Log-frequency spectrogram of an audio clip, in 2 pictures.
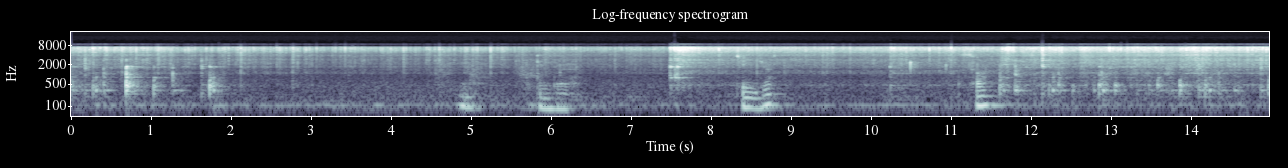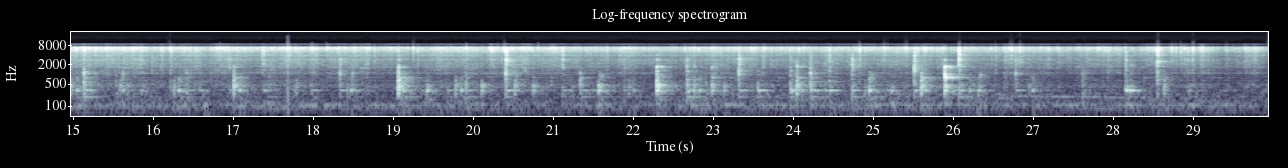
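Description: Shallots frying in oil in a stainless steel pan, sizzling steadily while a spoon stirs them, with frequent clicks and scrapes on the metal. About seven seconds in, the sizzle suddenly grows louder as sliced ginger goes into the hot oil.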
